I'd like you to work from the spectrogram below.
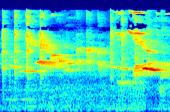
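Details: White-rumped shama being trained for singing stamina in a 'lửa bó lông' excited state: clear whistled notes, some sliding and held, broken by sharp clicks, ending in a louder falling whistle.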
